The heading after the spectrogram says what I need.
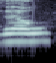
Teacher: اور جب ہم زو پڑھیں گے تو ہوٹوں کی گلائی کے ساتھ ادا کر کے پڑھیں گے زو۔ زال کو ایک الف یعنی 3 حرکات کے برابر کھینچے پڑھیں گے۔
